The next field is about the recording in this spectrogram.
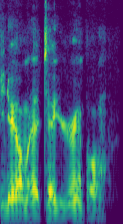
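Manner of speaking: dead-serious, stern, very low voice. Retelling what he said after turning back around, imitating him all serious. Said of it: "And he's like, all serious".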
